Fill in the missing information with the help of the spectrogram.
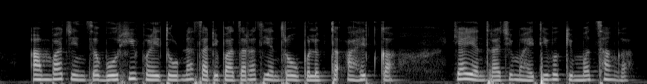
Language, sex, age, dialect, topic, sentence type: Marathi, female, 25-30, Northern Konkan, agriculture, question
